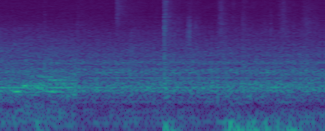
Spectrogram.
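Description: Irregular low thumps and rumble of a cluster of microphones being bumped and handled on their stands.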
